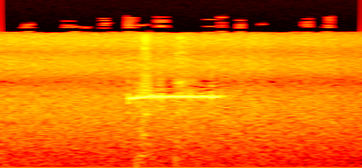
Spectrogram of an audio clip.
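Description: A referee's whistle blows shortly.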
